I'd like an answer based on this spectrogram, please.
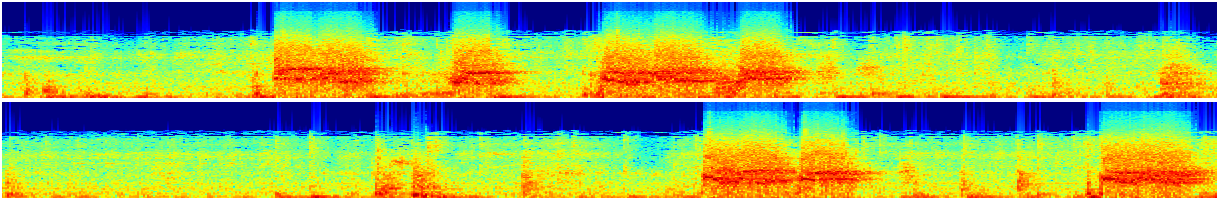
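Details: Dog that hates spiders barking: loud harsh barks in bursts of two or three, with quieter gaps of scuffling and low sounds between them.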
